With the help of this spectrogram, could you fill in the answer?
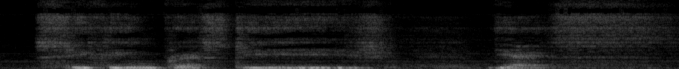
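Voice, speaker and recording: Fairly high pitch in a put-on character voice. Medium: video game. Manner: measured, formal.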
